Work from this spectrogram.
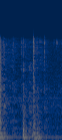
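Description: Keys clicking on a computer keyboard while a search term is typed, a few soft separate taps over a quiet room hum, close and faint.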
